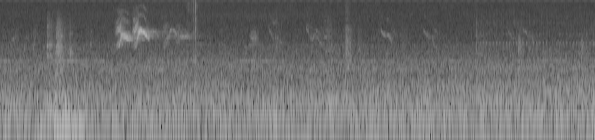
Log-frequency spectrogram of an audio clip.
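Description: A bird chirps and calls nearby outdoors.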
